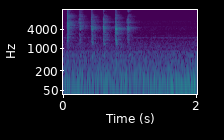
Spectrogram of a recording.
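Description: Wrapper of a Cadbury chocolate bar crinkling and crackling as fingers peel it back, a quick run of sharp crackles in the first second that then fade.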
